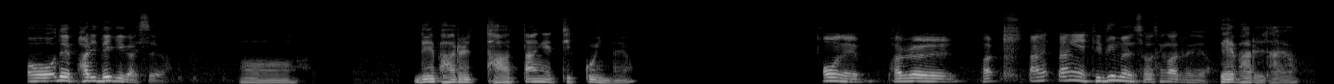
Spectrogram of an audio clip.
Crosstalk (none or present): none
